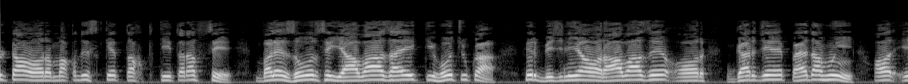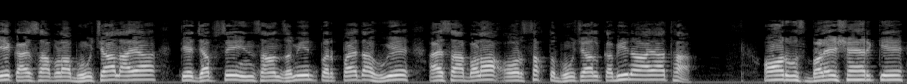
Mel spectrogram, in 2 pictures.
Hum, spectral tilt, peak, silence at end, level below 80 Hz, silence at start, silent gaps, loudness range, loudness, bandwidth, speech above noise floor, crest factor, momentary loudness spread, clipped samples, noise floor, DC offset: none; -7 dB/octave; -2 dBFS; 0.05 s; -56 dBFS; 0 s; none; 3 LU; -15 LUFS; 8.4 kHz; 31 dB; 14 dB; 7 LU; under 0.1%; -45 dBFS; under 0.1%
